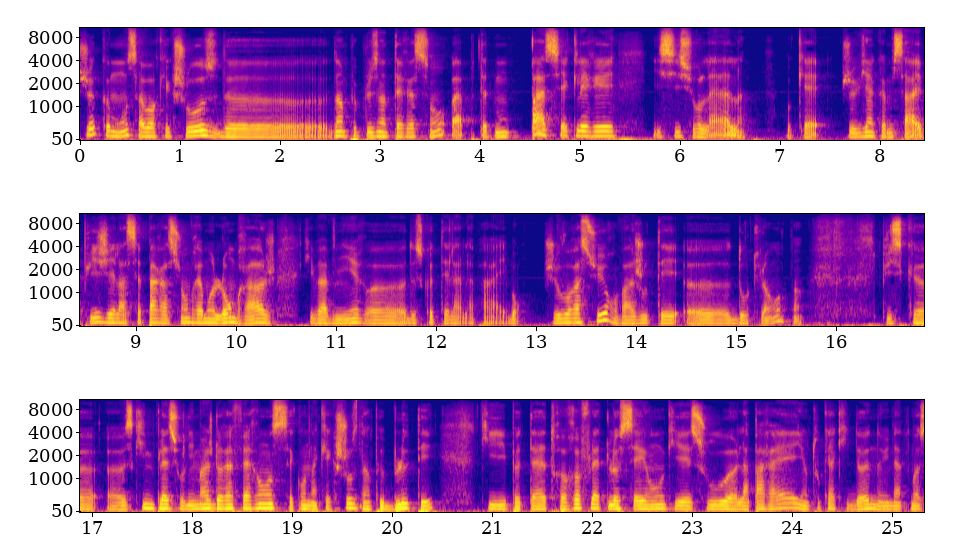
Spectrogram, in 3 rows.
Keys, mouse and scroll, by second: 6.0 g, 7.4 click, 14.1 click.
